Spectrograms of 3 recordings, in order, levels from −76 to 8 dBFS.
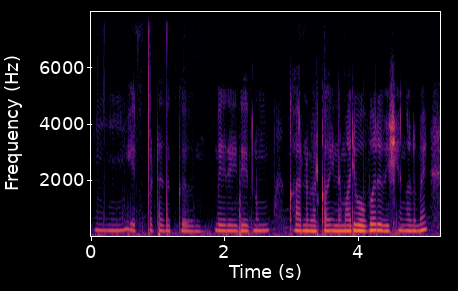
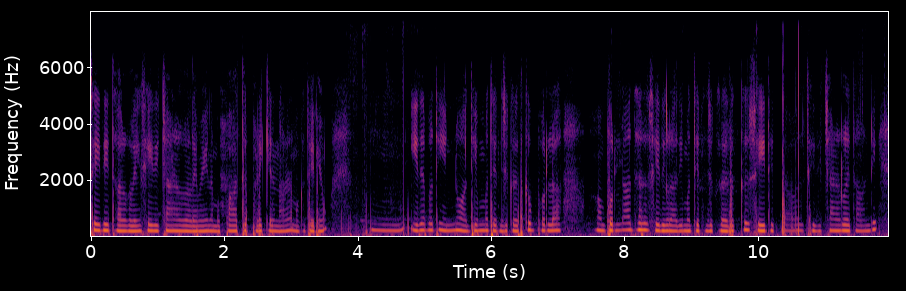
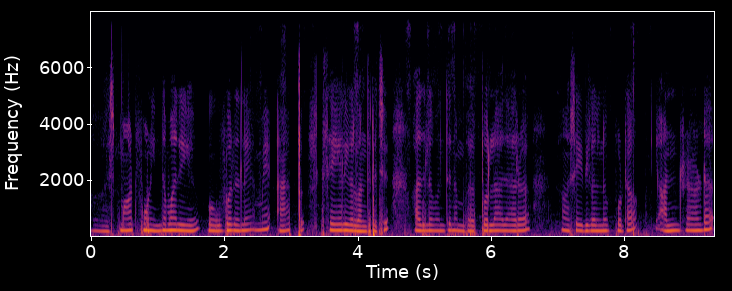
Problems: constant background noise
